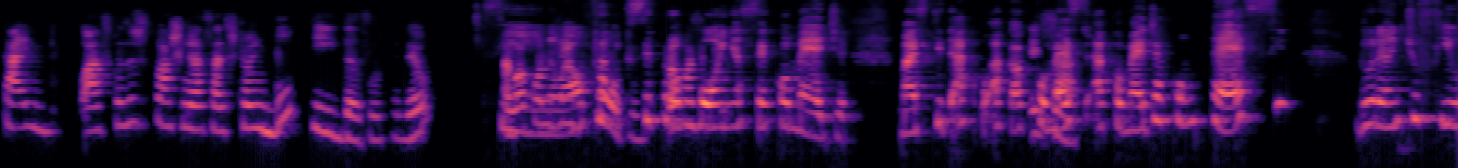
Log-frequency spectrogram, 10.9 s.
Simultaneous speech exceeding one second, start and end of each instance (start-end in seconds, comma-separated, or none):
3.8-5.5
